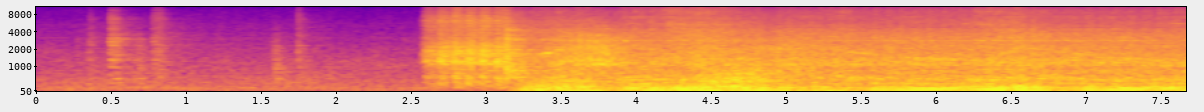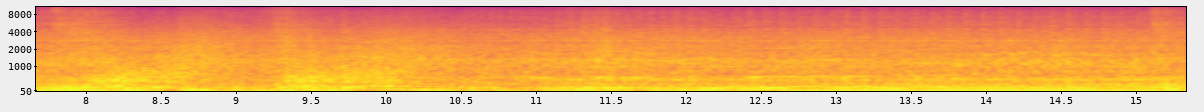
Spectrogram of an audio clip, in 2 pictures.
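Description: A 1966 Triumph Spitfire engine cranks and catches after a quiet start, then runs loud and close at a steady idle with a throbbing, slightly uneven pulse and no voices over it.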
